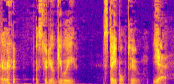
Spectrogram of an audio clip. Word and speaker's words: Ghibli: I believe it's Ghibli.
